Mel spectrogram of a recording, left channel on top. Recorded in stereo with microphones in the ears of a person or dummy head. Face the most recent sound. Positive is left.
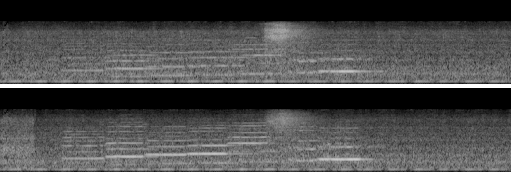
turn(degrees=70)  # may be behind; listen again after turning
